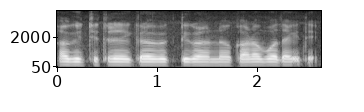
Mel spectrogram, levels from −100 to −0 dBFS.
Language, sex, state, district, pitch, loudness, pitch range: Kannada, male, Karnataka, Koppal, 115 Hz, -14 LUFS, 115-120 Hz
